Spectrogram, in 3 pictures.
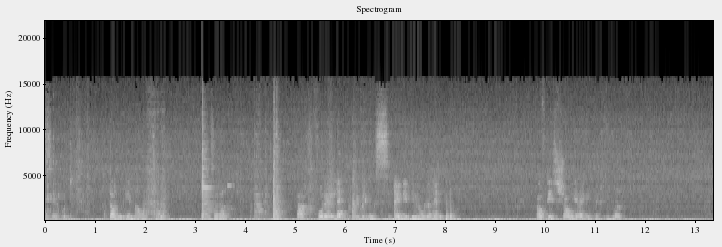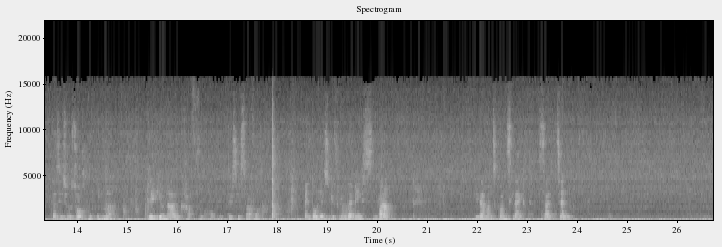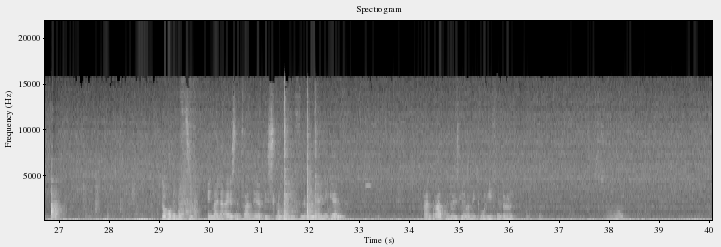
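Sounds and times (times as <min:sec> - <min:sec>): food sizzling in a pan: 0:00.0 - 0:40.0.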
